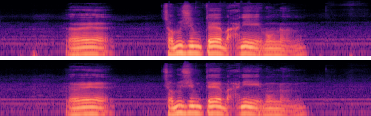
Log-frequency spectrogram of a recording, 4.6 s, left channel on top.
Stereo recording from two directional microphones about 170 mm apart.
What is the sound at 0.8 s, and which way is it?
Speech, 10° left (ahead or behind).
